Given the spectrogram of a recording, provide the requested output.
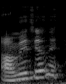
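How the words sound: The pitch climbs steadily toward the end. The speaker calls it right. "どんどんこう上がっていく"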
